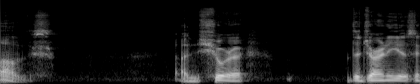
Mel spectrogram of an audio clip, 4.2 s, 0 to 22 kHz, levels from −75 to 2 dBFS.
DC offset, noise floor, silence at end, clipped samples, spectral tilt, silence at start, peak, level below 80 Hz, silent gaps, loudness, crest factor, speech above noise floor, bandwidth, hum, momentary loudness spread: under 0.1%; -65 dBFS; 0 s; under 0.1%; -5.5 dB/octave; 0 s; -2 dBFS; -68 dBFS; none; -21 LUFS; 20 dB; 44 dB; 15.5 kHz; none; 14 LU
